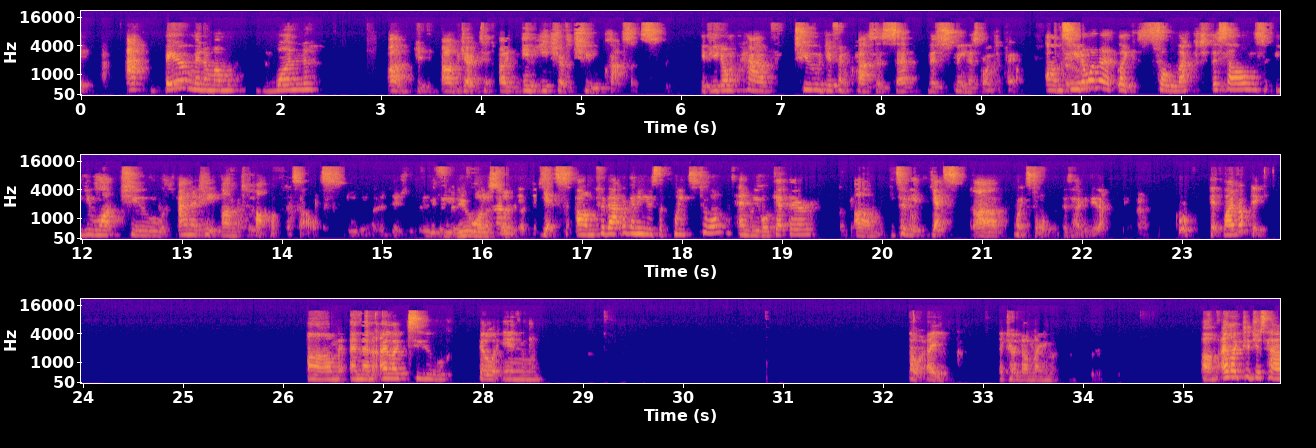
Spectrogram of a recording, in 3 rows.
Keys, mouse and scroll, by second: 23.7 click, 26.9 click, 30.7 d, 34.5 click.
